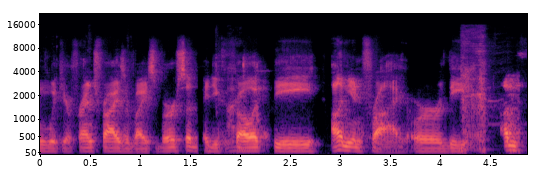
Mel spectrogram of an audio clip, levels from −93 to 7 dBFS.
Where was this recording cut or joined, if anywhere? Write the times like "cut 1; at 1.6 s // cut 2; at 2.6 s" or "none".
cut 1; at 1.6 s // cut 2; at 2.8 s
